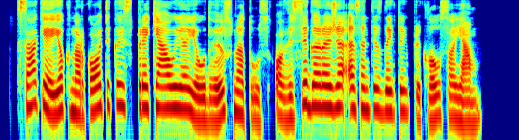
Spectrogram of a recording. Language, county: Lithuanian, Vilnius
